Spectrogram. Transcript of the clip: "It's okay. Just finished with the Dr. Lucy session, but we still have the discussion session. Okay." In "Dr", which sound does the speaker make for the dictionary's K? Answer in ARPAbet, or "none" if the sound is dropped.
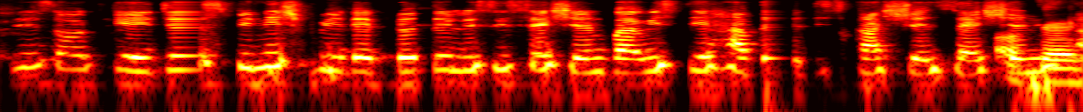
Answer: none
